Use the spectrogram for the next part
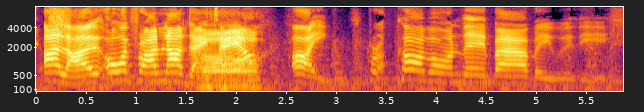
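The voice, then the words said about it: Put-on British accent. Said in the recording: “British accent ... Very good at British accents”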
